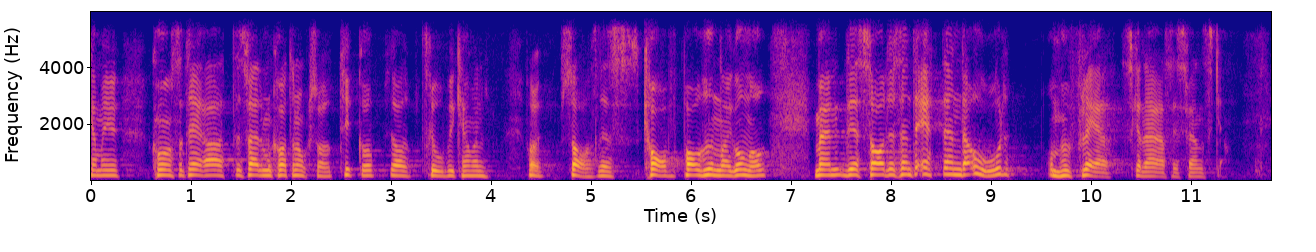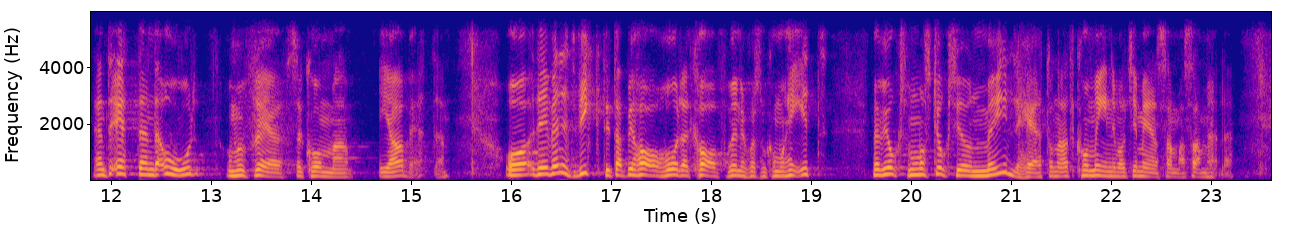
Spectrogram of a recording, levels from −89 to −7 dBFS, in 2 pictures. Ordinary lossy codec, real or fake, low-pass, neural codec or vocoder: Opus, 32 kbps; real; 5.4 kHz; none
